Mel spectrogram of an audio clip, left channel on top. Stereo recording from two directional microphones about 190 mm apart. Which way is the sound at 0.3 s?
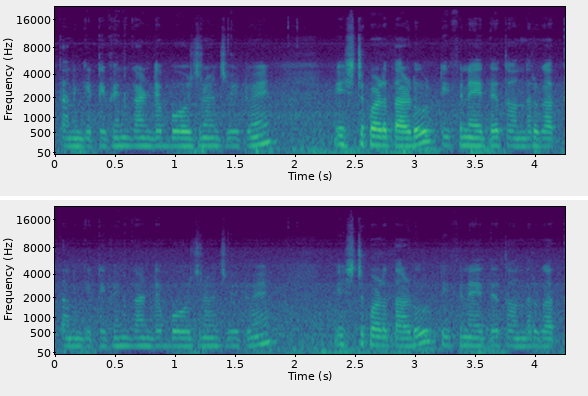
20° left (ahead or behind).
